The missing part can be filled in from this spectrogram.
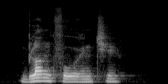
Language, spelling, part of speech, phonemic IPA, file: Dutch, blankvoorntje, noun, /ˈblɑŋkforᵊncə/, Nl-blankvoorntje.ogg
- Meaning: diminutive of blankvoorn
